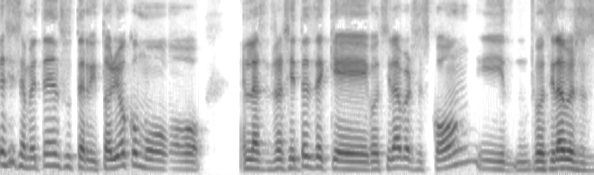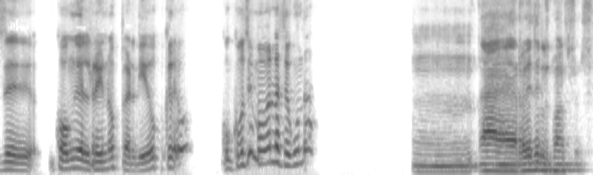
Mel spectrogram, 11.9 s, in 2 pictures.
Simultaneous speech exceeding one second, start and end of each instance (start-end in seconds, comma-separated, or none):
none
